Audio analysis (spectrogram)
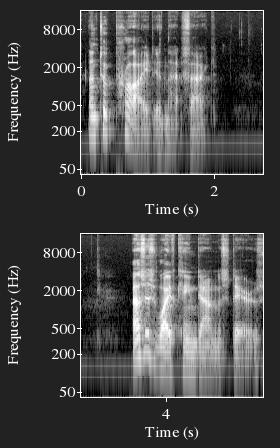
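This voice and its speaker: A man's voice: fairly low pitch, vocal fry, fairly bright tone. A man reading a scripted story aloud as its narrator.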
